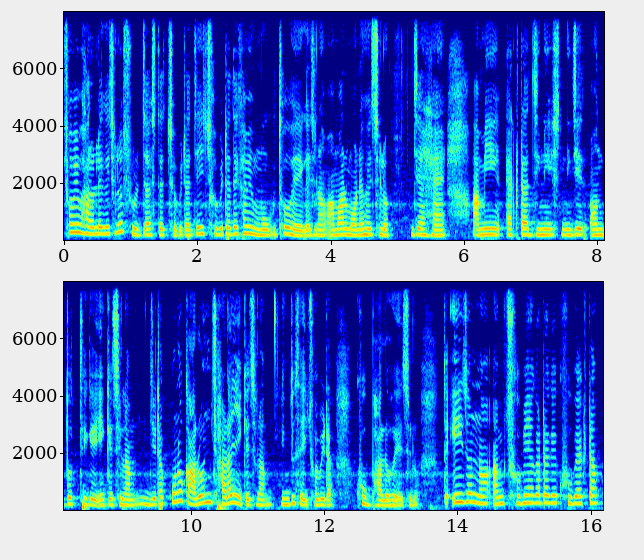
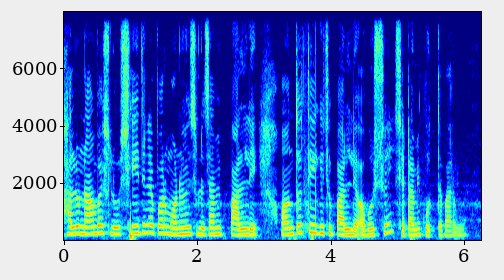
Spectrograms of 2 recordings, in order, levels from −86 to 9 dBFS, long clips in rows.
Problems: constant background noise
